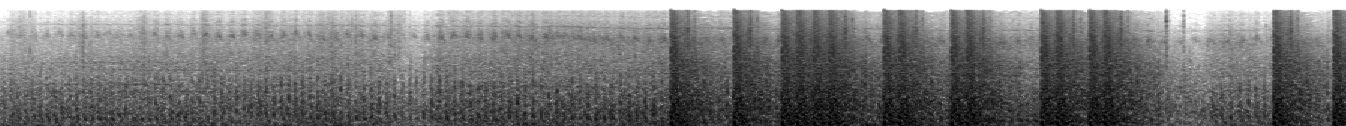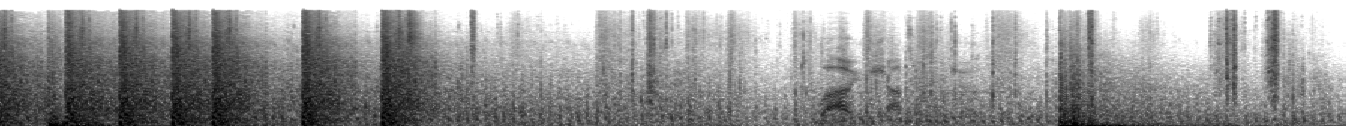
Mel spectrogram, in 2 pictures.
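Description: Video game battle around a German barn: a helicopter's constant rotor drone runs underneath while bursts of rapid automatic gunfire crack out in repeated volleys, then a single loud boom near the end.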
